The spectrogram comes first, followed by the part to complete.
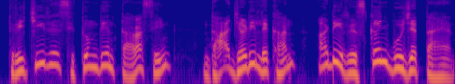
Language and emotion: Santali, happy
